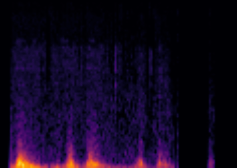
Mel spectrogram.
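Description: Near silence: a handful of very faint, low thumps that die away within about two seconds.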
